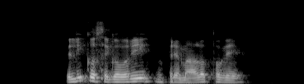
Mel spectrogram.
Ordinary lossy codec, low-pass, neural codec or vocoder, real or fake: none; none; codec, 16 kHz, 4.8 kbps, FACodec; fake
